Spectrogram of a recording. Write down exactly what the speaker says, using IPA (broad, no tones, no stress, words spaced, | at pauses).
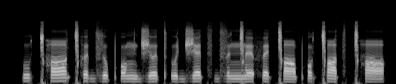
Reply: uǀʰɑǀʰə d͡zʊpʼɔŋd͡ʒətʼʊ d͡ʒɛt͡sd͡zə ŋ͡ǀɛfɛǀɑpʼɔ ǀɑt͡sǀʰɑ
